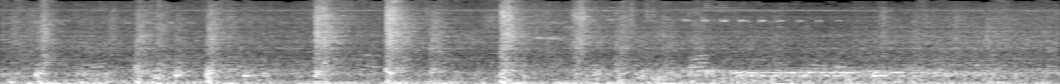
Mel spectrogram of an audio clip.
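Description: ICF passenger coach running at speed: a steady low rumble of wheels on track, with a run of sharp wheel clacks over rail joints in the first three seconds.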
